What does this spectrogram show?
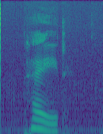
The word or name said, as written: paid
